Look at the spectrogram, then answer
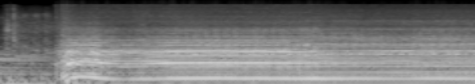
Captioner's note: engine revving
